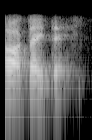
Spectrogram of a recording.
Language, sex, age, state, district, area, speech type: Manipuri, male, 60+, Manipur, Churachandpur, urban, conversation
